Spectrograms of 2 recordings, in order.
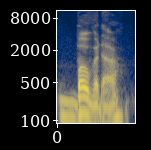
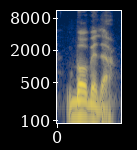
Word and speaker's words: Boveda: the correct pronunciation is Bova so if you hear a Spanish speaker pronounce it it's going to largely be Boba yeah almost like the V is another B yeah and it is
